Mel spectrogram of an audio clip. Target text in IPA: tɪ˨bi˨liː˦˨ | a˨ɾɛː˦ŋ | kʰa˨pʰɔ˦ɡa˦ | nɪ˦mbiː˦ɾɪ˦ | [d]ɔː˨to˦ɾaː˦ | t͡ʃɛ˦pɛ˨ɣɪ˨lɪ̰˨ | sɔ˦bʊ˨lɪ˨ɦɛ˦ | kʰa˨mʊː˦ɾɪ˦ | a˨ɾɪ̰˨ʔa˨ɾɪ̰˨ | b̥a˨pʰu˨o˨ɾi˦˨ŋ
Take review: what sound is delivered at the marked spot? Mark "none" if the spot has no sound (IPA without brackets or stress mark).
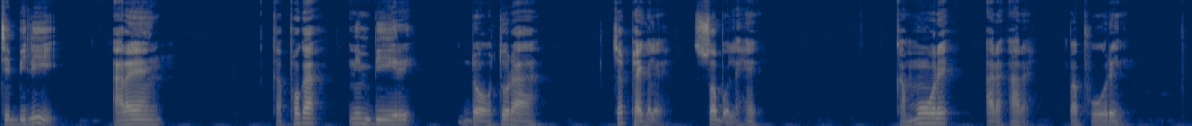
d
